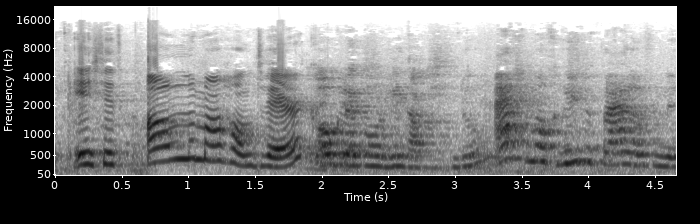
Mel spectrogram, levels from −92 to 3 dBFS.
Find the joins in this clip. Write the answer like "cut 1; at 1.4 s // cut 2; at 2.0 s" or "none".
cut 1; at 1.9 s // cut 2; at 3.2 s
